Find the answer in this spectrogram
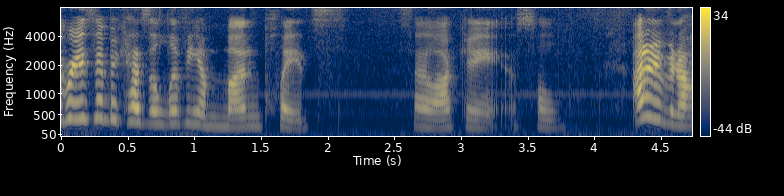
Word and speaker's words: Psylocke: Well, P-S-Y is Psy. Right. Like psychology, Psy.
